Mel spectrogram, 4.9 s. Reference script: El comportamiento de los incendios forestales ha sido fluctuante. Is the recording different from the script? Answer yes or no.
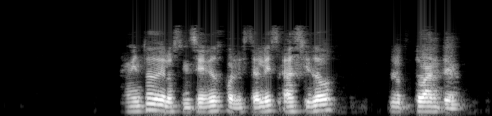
no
